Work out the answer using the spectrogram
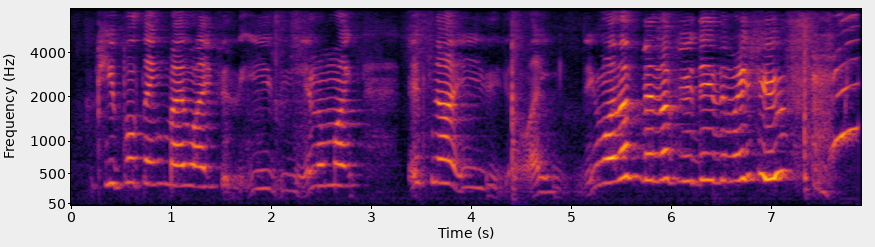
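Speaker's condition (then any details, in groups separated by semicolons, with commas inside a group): Cerebral palsy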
